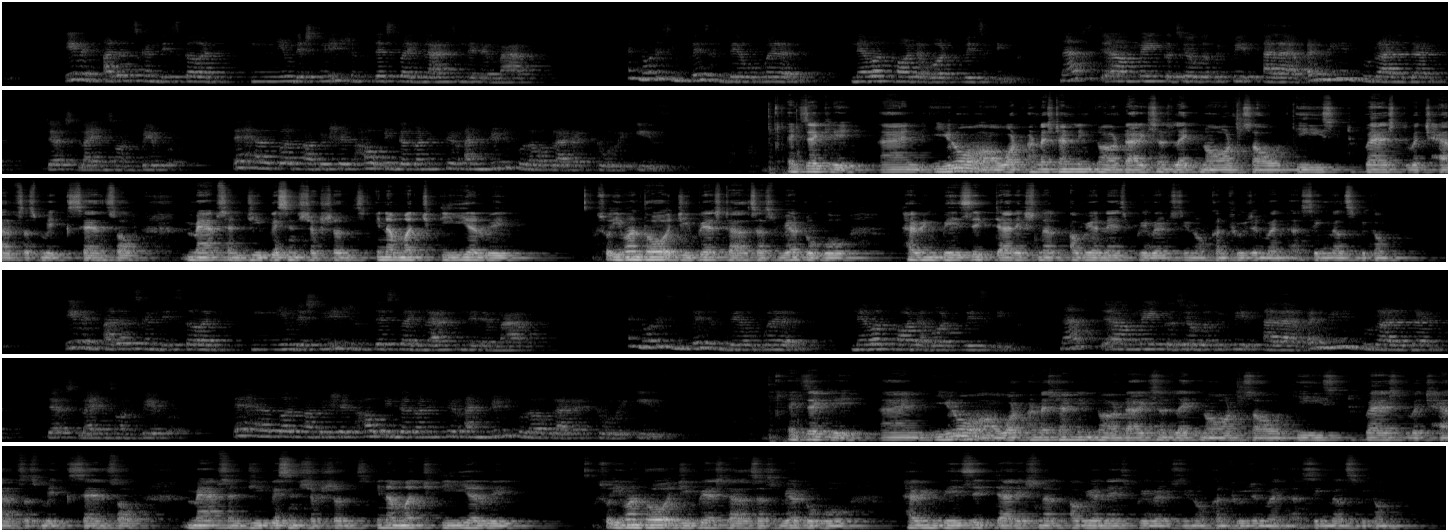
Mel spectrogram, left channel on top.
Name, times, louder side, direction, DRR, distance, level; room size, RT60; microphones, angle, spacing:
voice 1, 0.6-2.1 2.5-5.2 6.2-8.0 8.5-10.1 10.6-14.3 14.9-16.1 16.8-21.0, left 1 dB, 35° left, -5 dB, 2.5 m, -42 dB
voice 2, 22.1-27.8 28.1-34.1 34.9-37.6 37.9-42.8, left 2 dB, 85° left, 7 dB, 0.8 m, -28 dB
6.9 x 4.5 x 5.2 m, 0.81 s
head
